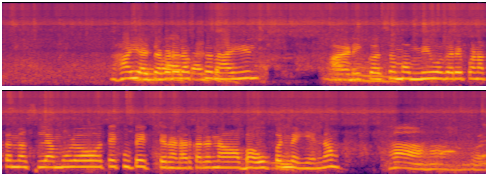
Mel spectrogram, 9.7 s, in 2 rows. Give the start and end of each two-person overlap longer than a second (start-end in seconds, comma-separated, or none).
1.2-2.5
